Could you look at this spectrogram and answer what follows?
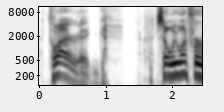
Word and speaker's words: Tuareg: uh aprilia uh tuareg how do you pronounce that properly tuareg twyrig so we went for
